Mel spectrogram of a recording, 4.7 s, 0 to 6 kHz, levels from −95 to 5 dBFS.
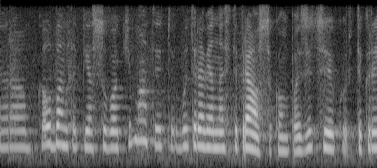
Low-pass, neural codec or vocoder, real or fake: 5.4 kHz; none; real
